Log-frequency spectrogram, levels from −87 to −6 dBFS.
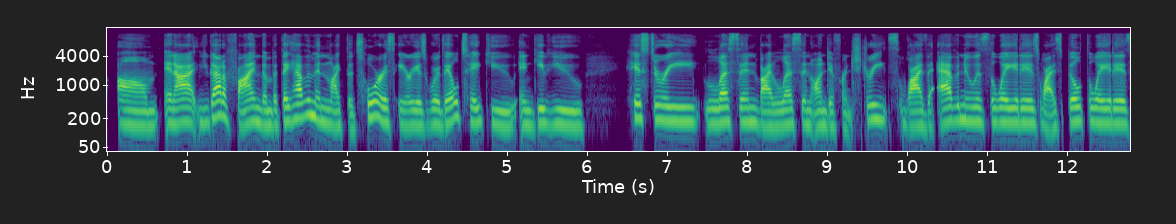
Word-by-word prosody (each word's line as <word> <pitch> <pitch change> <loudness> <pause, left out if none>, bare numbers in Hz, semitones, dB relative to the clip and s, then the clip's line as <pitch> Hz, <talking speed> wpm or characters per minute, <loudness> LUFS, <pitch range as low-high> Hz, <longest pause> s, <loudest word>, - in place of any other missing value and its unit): um 145 -2 0
and 160 -1 +3
I 170 0 +7
you 165 0 -10
gotta 220 +2 +6
find 170 0 +3
them, 145 0 -2
but 150 -2 -7
they 170 +3 +2
have 205 +4 +3
'em 240 -1 0
in, 175 -4 -3
like, 140 -2 -1
the 125 - -8
tourist 175 - 0
areas, 145 -1 -3
where 155 0 -2
they'll 170 +9 0
take 170 -3 -5
you, 145 -3 -5
and 150 -1 -3
give 160 +2 -2
you 145 -2 -4 0.5
history, 180 -4 -1
lesson 170 +1 0
by 140 -2 +4
lesson, 150 +2 -3
on 145 0 -1
different 140 -1 -8
streets, 190 0 -5
why 145 -1 +4
the 140 +1 -7
avenue 180 0 +3
is 170 -2 -4
the 165 - -6
way 165 0 +1
it 165 - -1
is, 160 -2 -1
why 125 -4 +3
it's 135 +1 -7
built 170 0 -1
the - - -7
way 165 -1 +1
it - - -2
is. 160 -1 0
160 Hz, 210 wpm, -23 LUFS, 145-175 Hz, 0.5 s, I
